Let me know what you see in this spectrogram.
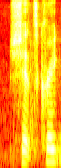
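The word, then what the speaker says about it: Schitt's Creek: Thirsty mule Distillery and shit's creek but it's spelled s CI TTS okay um I know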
